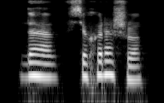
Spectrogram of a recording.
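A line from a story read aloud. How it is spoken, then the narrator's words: Quiet, smiling. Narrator (Russian): тихо сказала она с улыбкой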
